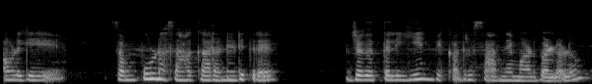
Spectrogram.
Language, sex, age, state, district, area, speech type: Kannada, female, 30-45, Karnataka, Davanagere, rural, spontaneous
